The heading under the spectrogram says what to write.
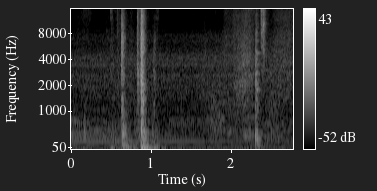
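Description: A door is pushed shut with a couple of quick wooden clunks and a solid thud, followed a moment later by a softer click, against a faint steady hum. Nobody speaks.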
